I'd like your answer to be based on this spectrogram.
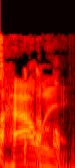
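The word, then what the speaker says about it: Halle: Yeah, you know, it's Holly Berry. Who's Holly Berry? – It's not Holly. It's Hallie.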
